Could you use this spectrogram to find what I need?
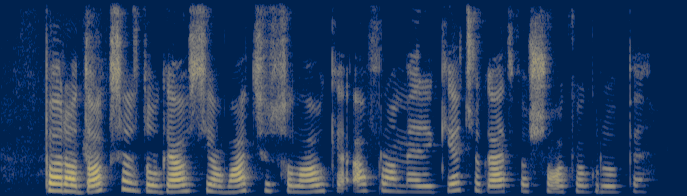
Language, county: Lithuanian, Kaunas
